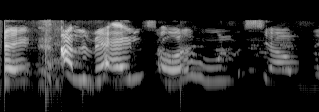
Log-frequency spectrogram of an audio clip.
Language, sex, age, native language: Icelandic, female, 8, Icelandic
